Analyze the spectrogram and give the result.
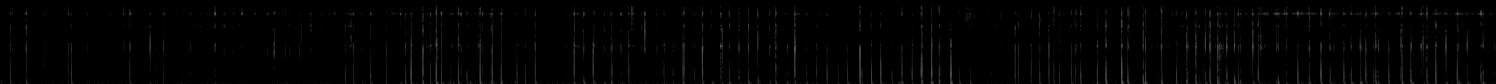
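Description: A small rectangular pink plastic case, held in both hands, is tapped and scratched with long red nails. The result is a dense, quiet stream of fast, crisp clicks and light scratching. The sound is mostly bright, with a steady high hiss underneath.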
